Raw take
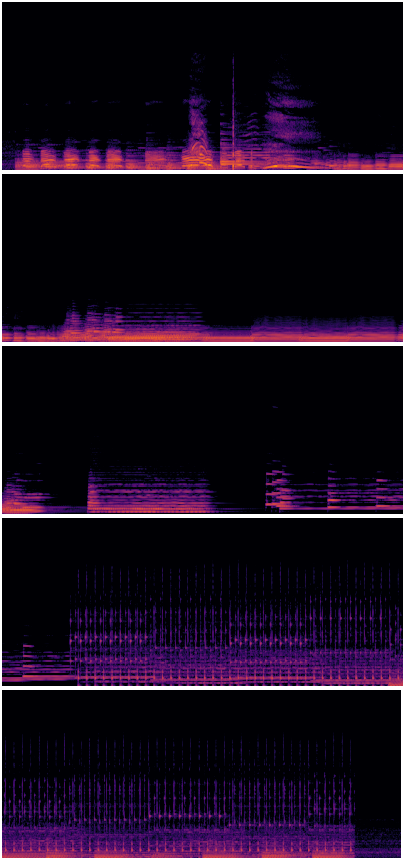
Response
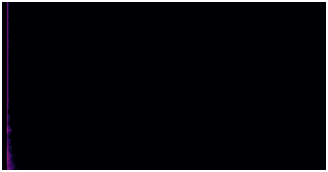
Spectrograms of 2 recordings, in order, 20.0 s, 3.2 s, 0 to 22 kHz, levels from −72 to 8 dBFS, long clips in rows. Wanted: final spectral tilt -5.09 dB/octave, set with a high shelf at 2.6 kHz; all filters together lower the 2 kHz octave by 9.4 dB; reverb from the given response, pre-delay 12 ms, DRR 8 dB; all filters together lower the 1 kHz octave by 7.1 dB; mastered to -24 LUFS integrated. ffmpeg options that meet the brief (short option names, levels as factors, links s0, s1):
-filter_complex "[0:a]equalizer=f=1000:t=o:g=-7.5,equalizer=f=2000:t=o:g=-6,highshelf=f=2600:g=-8.5,asplit=2[s0][s1];[1:a]atrim=start_sample=2205,adelay=12[s2];[s1][s2]afir=irnorm=-1:irlink=0,volume=0.316[s3];[s0][s3]amix=inputs=2:normalize=0,volume=2.11"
